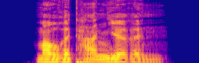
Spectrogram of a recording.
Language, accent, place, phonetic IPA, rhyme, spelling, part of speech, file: German, Germany, Berlin, [maʊ̯ʁeˈtaːni̯əʁɪn], -aːni̯əʁɪn, Mauretanierin, noun, De-Mauretanierin.ogg
- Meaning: Mauritanian (female person from Mauritania)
